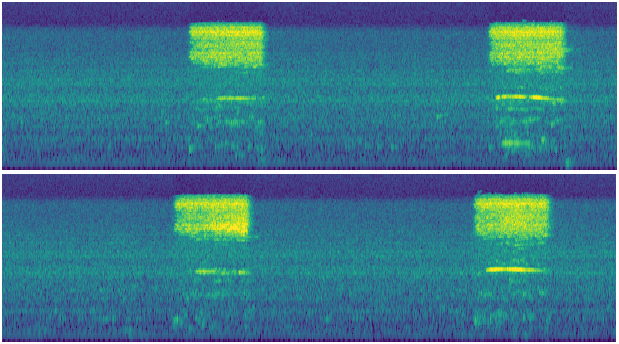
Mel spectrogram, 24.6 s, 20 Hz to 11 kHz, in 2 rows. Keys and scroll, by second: 11.0 space, 12.1 shift+Return, 12.2 shift+], 12.6 shift+[, 13.0 ], 13.4 Return, 13.8 Return.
